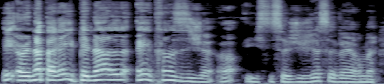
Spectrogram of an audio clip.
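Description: A man's voice: fairly high pitch, steady tone, measured pace. A married man with a Québécois French accent, co-hosting a casual podcast chat, joking and laughing easily as he reads from notes. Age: adult, married. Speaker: podcast co-host.

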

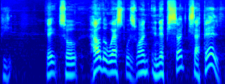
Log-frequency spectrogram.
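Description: Animated man telling stories. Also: on the high side, normal speed. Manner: animated storyteller, many fillers and restarts. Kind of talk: casual radio chat.

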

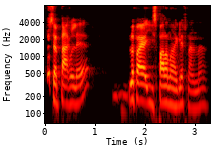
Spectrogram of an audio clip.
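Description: Québécois guy, talks fast, slightly high bright voice. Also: fairly even intonation, a loud crowd. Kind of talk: casual chat.

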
